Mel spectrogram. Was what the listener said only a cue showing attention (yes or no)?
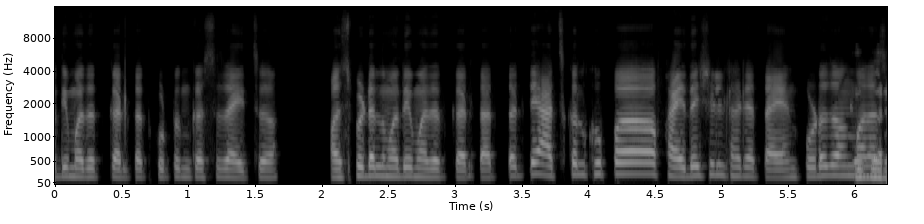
no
